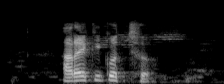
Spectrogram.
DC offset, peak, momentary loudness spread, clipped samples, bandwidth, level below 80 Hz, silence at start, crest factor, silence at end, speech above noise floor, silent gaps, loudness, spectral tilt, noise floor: under 0.1%; -2 dBFS; 13 LU; under 0.1%; 7.8 kHz; -64 dBFS; 0.65 s; 22 dB; 0.75 s; 40 dB; none; -20 LUFS; -4.5 dB/octave; -60 dBFS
